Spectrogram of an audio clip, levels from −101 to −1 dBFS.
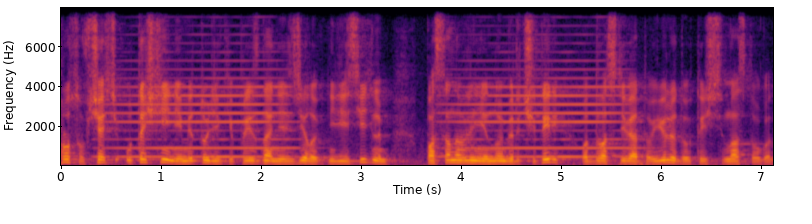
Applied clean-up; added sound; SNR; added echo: none; Bowed string instrument; 9 dB; none.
